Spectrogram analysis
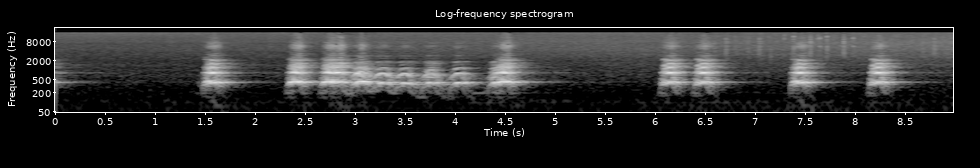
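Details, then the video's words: Pack of dogs answering knocks at the door: scattered single barks around a dense burst of overlapping barking, then evenly spaced paired barks toward the end. "Wake Up to a Pack of Dogs Barking at Knocks at the Door"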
